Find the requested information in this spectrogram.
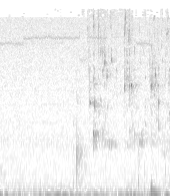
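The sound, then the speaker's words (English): Wine trickles quietly into a glass: a short run of soft drips and little gurgling splashes over a low background hum, with no one speaking. “I'm pouring a glass of wine in celebration.”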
